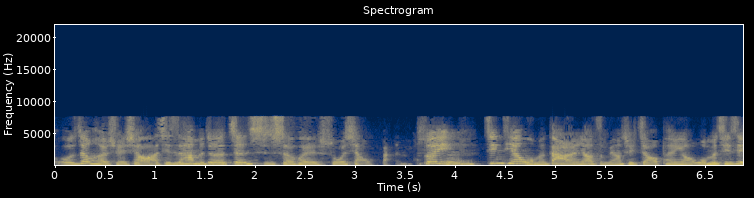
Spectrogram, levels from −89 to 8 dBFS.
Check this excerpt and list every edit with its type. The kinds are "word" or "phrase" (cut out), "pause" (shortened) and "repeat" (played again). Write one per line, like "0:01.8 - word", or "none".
0:03.6 - pause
